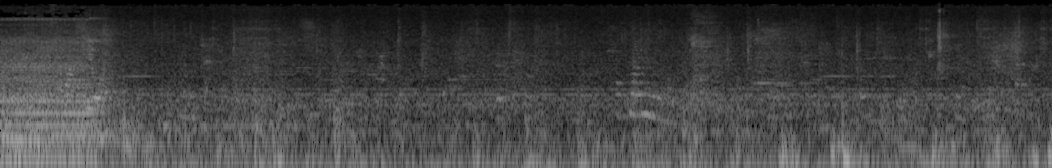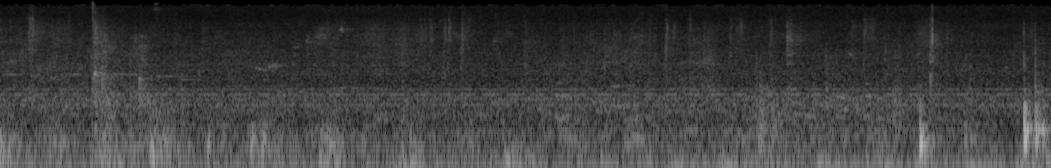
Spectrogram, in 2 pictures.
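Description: A dancer's body slides and thumps softly on a wooden floor.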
